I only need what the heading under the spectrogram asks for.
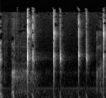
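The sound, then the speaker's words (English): Finger snaps imitate horse hooves, sharp clicky pops falling in quick uneven pairs and clusters like a trotting gait, about a dozen snaps over two seconds with no talking. “Oh, you're so much better at the horse than I am.”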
